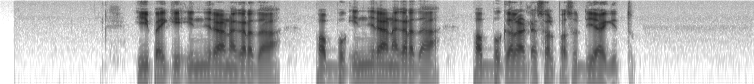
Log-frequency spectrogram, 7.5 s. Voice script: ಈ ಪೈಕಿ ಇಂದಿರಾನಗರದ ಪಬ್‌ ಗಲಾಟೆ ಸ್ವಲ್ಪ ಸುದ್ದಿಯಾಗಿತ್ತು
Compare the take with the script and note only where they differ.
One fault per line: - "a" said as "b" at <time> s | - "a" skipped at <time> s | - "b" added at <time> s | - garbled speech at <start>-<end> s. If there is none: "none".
- "ಇಂದಿರಾನಗರದ ಪಬ್" added at 3.6 s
